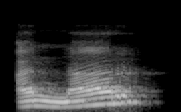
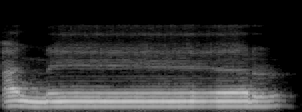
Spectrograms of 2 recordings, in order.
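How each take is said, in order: First: The long vowel is an open 'a' sound. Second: The long vowel leans toward an 'e' sound.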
